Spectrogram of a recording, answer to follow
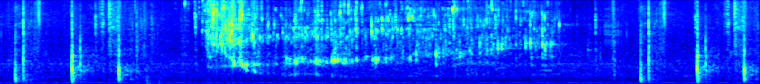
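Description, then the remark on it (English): Water pours steadily into a glass for a few seconds, bracketed by sharp clinks and drips before and after. The pour is moderately loud, with no voices. “Could I have a glass of water, please? I'll get it.”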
